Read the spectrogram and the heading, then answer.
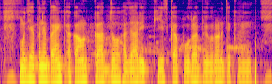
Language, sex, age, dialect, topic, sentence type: Hindi, male, 18-24, Kanauji Braj Bhasha, banking, question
